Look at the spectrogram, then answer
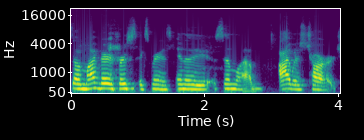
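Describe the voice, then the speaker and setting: A woman speaks loudly with an American accent. Her pitch is fairly high and her intonation is monotone and flat. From Indiana, US Midwest. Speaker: nursing student. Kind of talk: casual chat.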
